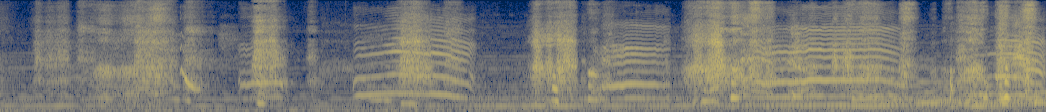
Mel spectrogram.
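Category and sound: human body sound, newborn baby crying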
